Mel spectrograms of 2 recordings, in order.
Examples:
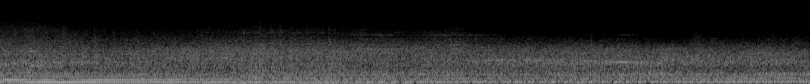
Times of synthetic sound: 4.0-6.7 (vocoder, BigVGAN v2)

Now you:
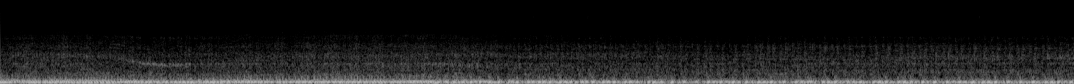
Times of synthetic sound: 3.7-5.1 (autoencoder, DAC-VAE)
